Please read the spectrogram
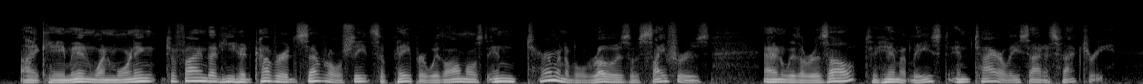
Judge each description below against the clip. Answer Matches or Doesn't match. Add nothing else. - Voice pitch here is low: Matches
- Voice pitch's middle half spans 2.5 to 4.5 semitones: Doesn't match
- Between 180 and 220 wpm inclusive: Doesn't match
